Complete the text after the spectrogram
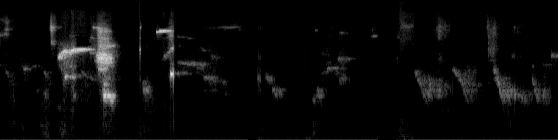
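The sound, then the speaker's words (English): A superb lyrebird of South Australia sings a rich, varied song: loud ringing whistles and sharp chirps up front, then softer warbling trills that fade into quieter, scattered calls, heard alone with no talking. “Has the most elaborate, the most complex, the most beautiful song in the world.”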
